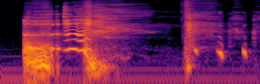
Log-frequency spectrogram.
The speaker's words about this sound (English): And a burping gully dwarf too, apparently.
